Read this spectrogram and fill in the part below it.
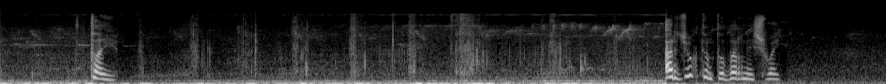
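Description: A young woman talks on a phone close by.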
